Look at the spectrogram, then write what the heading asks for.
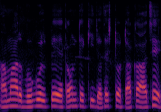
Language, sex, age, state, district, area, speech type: Bengali, male, 45-60, West Bengal, Hooghly, urban, read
